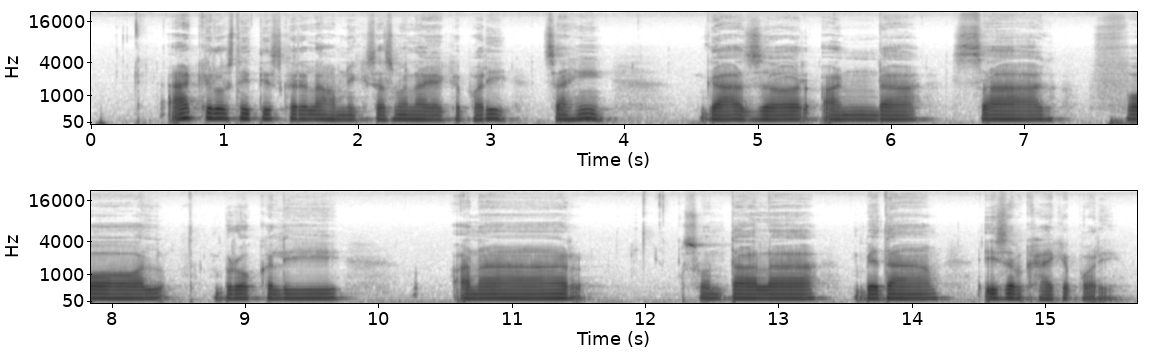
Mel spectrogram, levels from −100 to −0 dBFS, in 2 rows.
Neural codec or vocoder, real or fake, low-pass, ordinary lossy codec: none; real; none; none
